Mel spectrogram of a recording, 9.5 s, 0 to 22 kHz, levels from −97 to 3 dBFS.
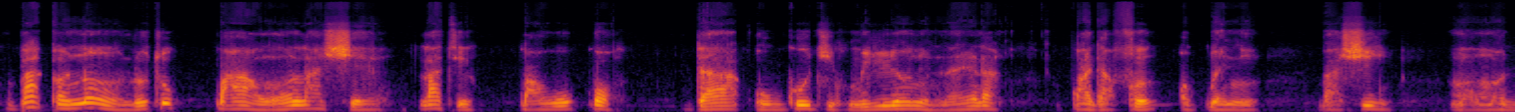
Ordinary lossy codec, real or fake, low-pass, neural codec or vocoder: Opus, 16 kbps; real; 19.8 kHz; none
